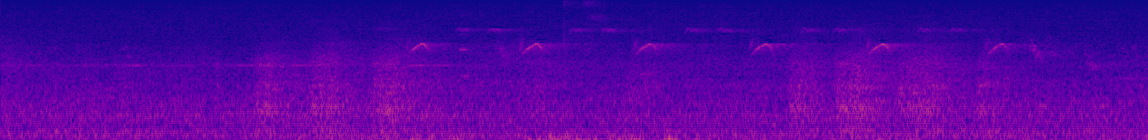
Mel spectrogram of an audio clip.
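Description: A bird calling: about six short, high chirps in a row, roughly half a second apart, from about two seconds in. Beneath them runs a steady low outdoor rumble like distant traffic.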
